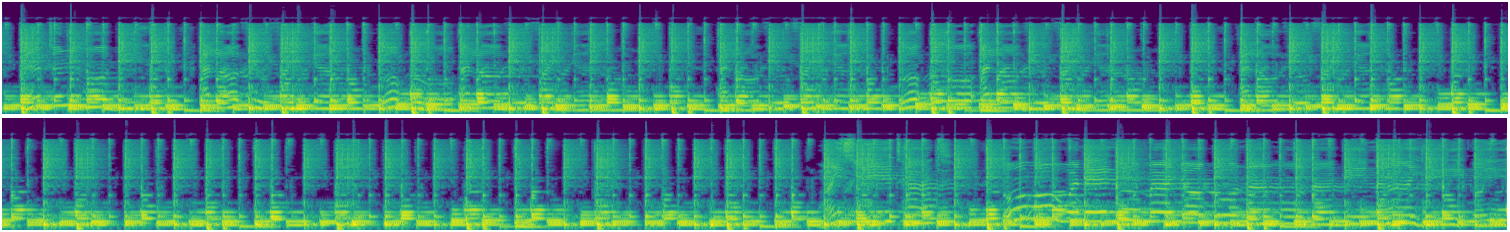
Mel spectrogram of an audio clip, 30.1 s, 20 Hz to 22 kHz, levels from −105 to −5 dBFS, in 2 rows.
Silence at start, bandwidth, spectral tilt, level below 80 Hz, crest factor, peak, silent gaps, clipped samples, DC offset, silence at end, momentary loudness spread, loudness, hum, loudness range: 0 s; 11 kHz; -5 dB/octave; -34 dBFS; 12 dB; 0 dBFS; none; under 0.1%; under 0.1%; 0 s; 4 LU; -13 LUFS; none; 1 LU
